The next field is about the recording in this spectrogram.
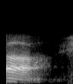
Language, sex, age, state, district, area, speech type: Sindhi, male, 45-60, Gujarat, Kutch, urban, conversation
